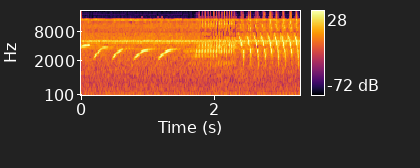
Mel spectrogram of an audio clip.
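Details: Training canary song: four upward-sweeping whistled notes in quick succession, a brief buzzy rasp, then a rapid pulsing trill of bright repeated notes. A faint steady high tone persists.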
